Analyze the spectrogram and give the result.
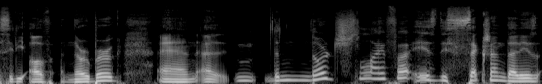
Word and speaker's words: Nordschleife: So the I'm butchering this its German name, but the Nordschleife. – No, that sounds right to me.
